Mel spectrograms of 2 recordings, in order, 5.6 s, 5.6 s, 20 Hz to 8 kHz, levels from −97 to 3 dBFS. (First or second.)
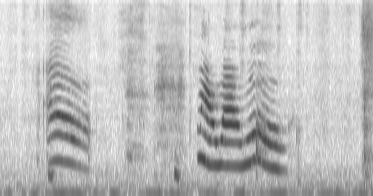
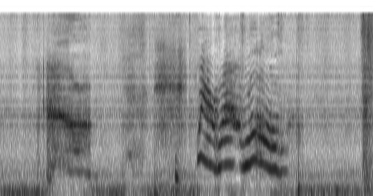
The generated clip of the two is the second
